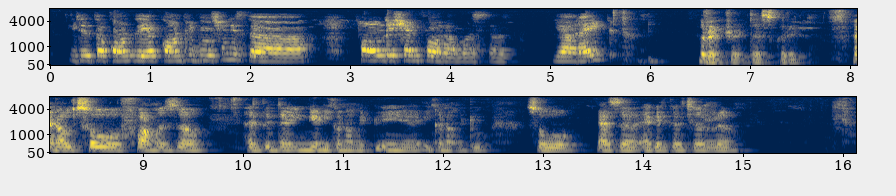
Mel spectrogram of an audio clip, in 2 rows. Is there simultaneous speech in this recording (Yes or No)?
No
